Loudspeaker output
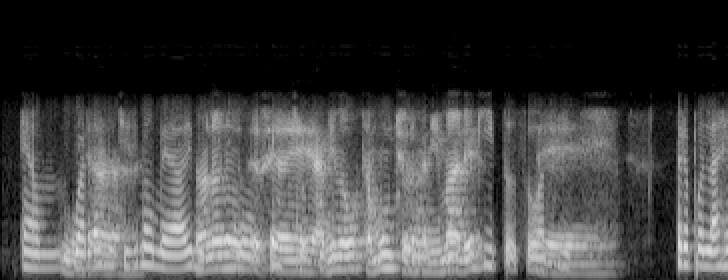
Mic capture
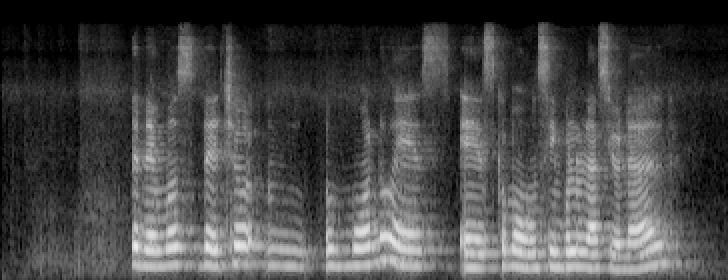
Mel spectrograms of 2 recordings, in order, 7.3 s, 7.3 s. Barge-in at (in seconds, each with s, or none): 1.3 s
